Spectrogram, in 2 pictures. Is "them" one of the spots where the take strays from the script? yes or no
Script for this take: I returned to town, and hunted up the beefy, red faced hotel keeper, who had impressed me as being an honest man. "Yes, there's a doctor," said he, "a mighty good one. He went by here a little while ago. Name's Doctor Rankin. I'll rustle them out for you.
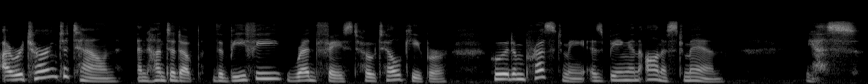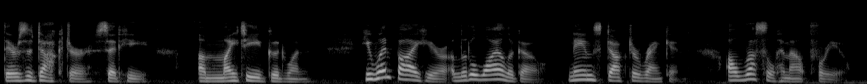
yes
